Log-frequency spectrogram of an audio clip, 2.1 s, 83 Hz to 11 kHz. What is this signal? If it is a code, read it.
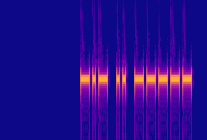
Morse code, heard as a keyed tone, about 38 wpm, 700 Hz. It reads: KI0
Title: USA Call Sign Prefixes - 40wpm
